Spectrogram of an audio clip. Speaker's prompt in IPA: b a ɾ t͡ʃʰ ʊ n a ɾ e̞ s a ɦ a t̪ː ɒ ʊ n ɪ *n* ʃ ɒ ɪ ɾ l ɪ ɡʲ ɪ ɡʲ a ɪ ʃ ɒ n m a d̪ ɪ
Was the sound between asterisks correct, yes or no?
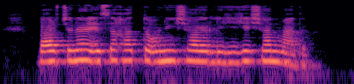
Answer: no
